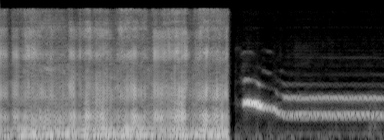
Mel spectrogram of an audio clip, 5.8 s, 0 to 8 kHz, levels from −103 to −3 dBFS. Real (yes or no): no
